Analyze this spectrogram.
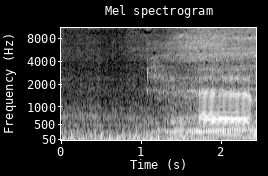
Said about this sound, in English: Another bus has gone past.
